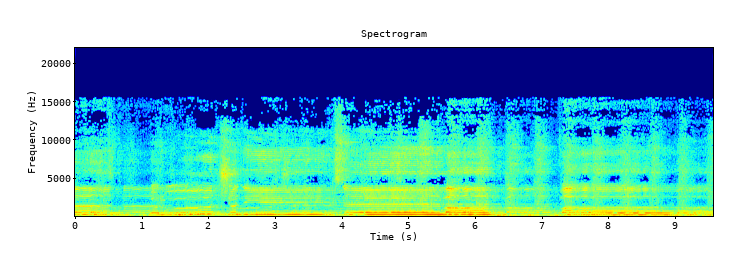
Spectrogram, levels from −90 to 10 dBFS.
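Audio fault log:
8.29–8.31 s, chunks out of order: a brief jumbled flick. A 10 ms chunk of audio arrived or was written one chunk late, so it plays after the chunk that should follow it. Nothing is missing, but the swapped order puts three hard joins within about 20 ms, where the waveform jumps abruptly between pieces that never belonged side by side. The swapped slice is the garble.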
